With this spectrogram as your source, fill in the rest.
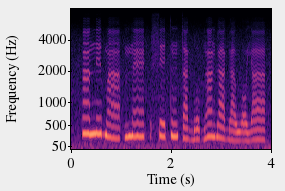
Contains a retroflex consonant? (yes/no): no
